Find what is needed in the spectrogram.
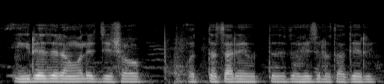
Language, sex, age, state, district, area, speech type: Bengali, male, 60+, West Bengal, Birbhum, urban, spontaneous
